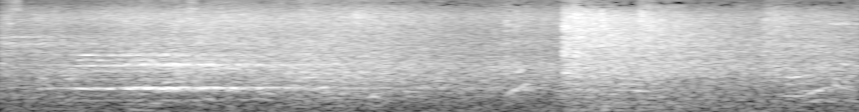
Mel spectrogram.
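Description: Youth ice hockey game sounds heard from behind the rink glass: skates and sticks on the ice under arena chatter. A long held pitched call rings out for about a second near the start, and a sharp hit sounds near three seconds in.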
